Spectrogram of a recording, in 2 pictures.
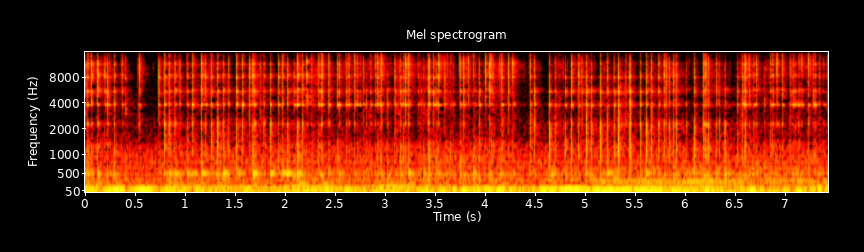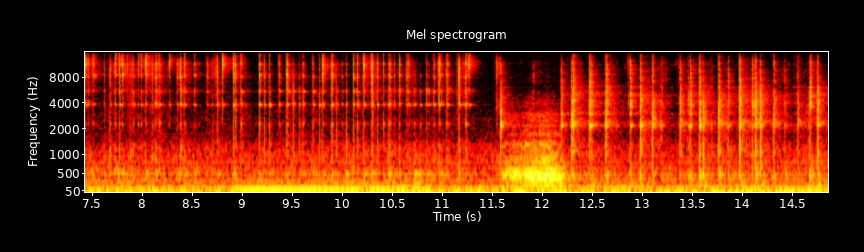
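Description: Long fingernails tap rapidly on the glass sides and metal lid of a full glass salsa jar, making a dense stream of bright, clicky taps over a steady low hum. Near the end, one stronger tap brings out a short, ringing mid-pitched tone before the quick tapping continues.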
